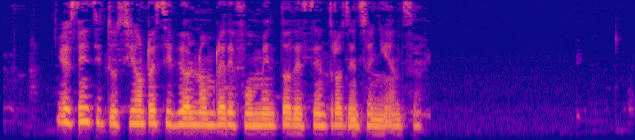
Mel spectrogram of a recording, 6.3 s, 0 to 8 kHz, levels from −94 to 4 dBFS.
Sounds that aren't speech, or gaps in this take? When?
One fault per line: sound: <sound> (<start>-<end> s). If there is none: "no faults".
no faults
